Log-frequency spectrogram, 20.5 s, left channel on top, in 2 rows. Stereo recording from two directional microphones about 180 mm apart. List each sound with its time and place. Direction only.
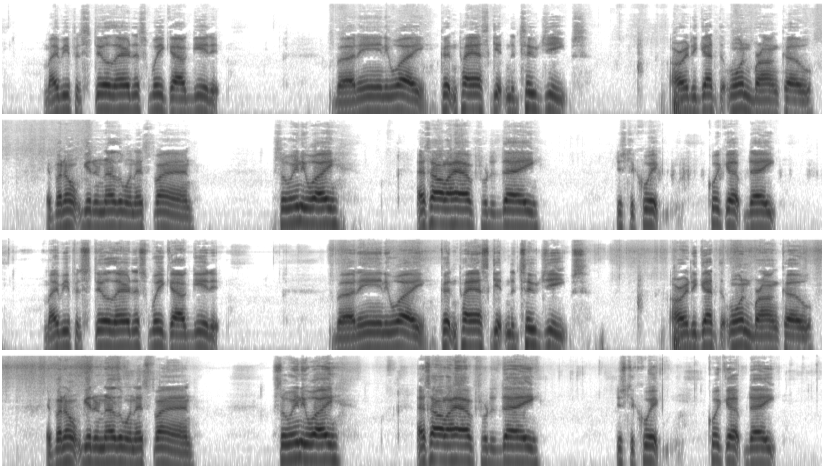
0.5 s speech: 15° right (ahead or behind)
4.1 s speech: 20° right (ahead or behind)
